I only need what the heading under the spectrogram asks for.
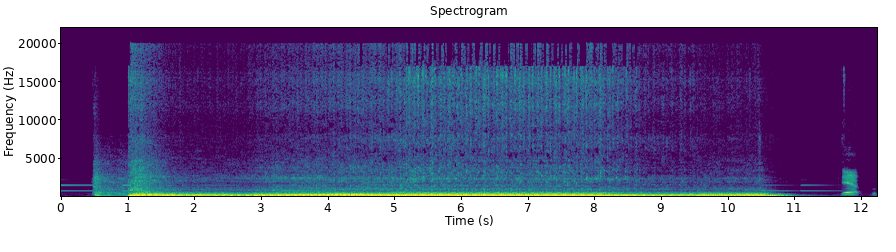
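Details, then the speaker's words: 2001 Chevrolet truck started with exhaust removed, running on open headers during a catalytic converter swap; starts and settles into a loud raw lumpy rumble with deep unmuffled pulsing. "I'm curious as to what the truck sounds like without any exhaust just open headers um I think it'll be cool sounding just to hear it"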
